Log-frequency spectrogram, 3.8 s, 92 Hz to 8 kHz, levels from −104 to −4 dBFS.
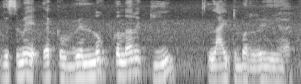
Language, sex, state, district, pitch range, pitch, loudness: Hindi, male, Jharkhand, Palamu, 120-150 Hz, 135 Hz, -14 LUFS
